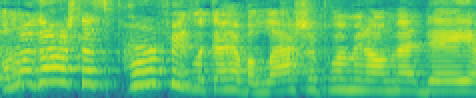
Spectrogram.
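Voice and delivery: high, loud gushing joy; excited. Retold or imitated. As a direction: burst out thrilled and chirpy. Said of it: "I was like".

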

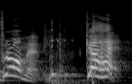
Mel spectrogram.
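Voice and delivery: punchy, insistent retold dare; goading dare. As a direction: egg him on to do it. Retold bully shoves and dares kid.

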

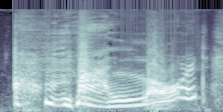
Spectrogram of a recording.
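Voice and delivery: slow, drawn-out oh my Lord; mild dismay. Retold or imitated. Granddaddy seeing the naked child, slow dismayed sigh. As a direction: let it out in slow disbelief.

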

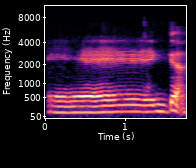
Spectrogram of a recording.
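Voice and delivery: "Egg" stretched out low on a held vowel; said slowly. Shown as a demonstration. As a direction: draw out each sound of "Egg". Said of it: "Say egg slowly".

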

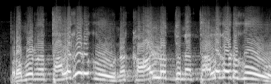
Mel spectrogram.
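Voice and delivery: high, loud begging cry to his master; Peter's desperate plea. Acted. Peter begging Jesus not to wash his feet, desperate high plea. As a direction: plead as if it breaks your heart.

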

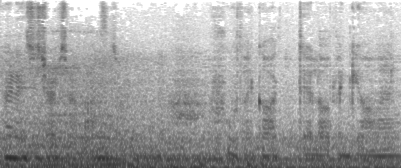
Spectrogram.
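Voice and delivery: hushed worry to whispered relief; scared then relieved. Real, not acted. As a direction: whisper a panicked then grateful prayer. FedEx van may be theirs.

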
